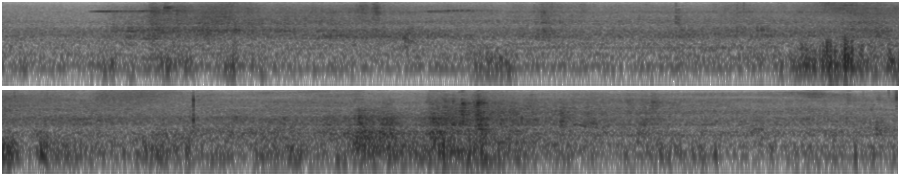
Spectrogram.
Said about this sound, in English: So now the lorry's gone and all we can hear now is the digger, that's it. What's it doing, please?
